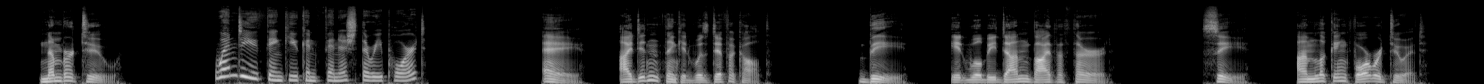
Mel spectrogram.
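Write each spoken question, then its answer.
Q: When do you think you can finish the report?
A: B: It will be done by the 3rd.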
